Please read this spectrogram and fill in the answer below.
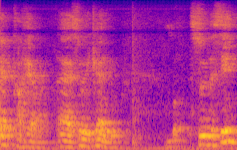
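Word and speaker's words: القاهرة: Do we call it Cairo in Arabic? No. What do we call it? Al-Qahira.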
